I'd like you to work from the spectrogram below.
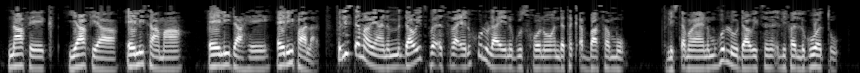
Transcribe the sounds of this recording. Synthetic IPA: nafekʼ | jafijaʔelisama | ʔelid̪aɦeʔelifala̰t̪fɨlist̪ʼemawjanɨmd̪awit̪bəʔɨsɾaʔe̞lhulːulajnɨɡusho̞no̞ɨnd̪ət̪ʰəkʼəbːasəmːu | filist̪ʼemawjanɨmɦulːud̪awit̪ʰɨnlifəlːɨɡuwɔt̪ʼːu

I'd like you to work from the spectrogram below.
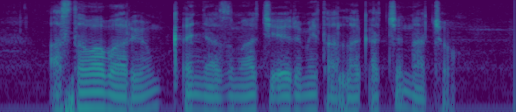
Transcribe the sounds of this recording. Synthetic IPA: ʔa̰st̪ʰəβaβaɾiwumkʼəɲːazɨmat͡ʃjɛɨd̪me̞t̪ʰalːakʼat͡ʃːɪnːat͡ʃːɛ̰w

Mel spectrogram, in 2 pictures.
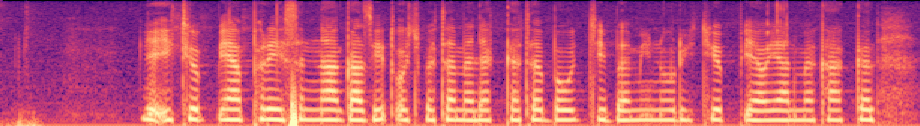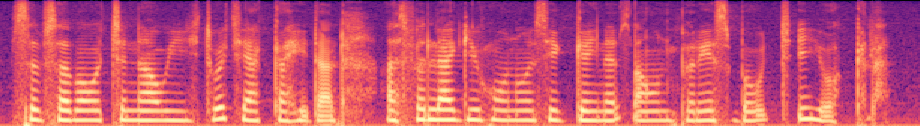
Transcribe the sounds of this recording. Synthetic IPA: jɛʔit̪ʰjo̞pʼjapɾe̞sɨnːaɡaze̞t̪ʼo̞t͡ʃːbət̪ʰəmələkːət̪ʰəbəwʊt͡ʃʼːibəmːino̞ɾit̪ʰjo̞pʼjawijanməkʰakːəl | sɨβsəβawot͡ʃːɨnːawʊjjːɪt̪ʰo̞t͡ʃːjakːaɦe̞d̪a̰l | ʔasfəlːaɡiho̞no̞jsiɡːəɲnəsʼawunpɾe̞sbəwʊt͡ʃʼːijɪwɔkːɨlal

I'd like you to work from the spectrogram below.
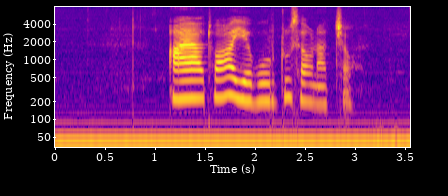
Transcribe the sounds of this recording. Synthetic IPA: ʔajat̪ʰwajɛbo̞ɾd̪usəwnat͡ʃːɛ̰w

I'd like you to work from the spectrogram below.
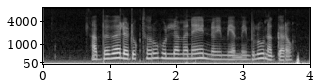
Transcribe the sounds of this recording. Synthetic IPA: ʔabːəβələd̪o̞kt̪ʰəɾuɦulːəmənəjenːəwjɛmːijamːəɲbɨlonəɡːəɾʔəw

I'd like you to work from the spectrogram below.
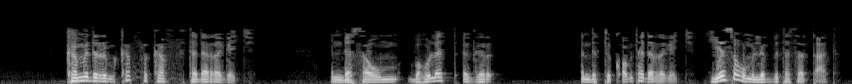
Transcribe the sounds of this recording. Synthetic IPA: kʰəmɨd̪ɨɾɨmkʰəfːkʰəft̪ʰəd̪ərːəɡət͡ʃː | ʔɨnd̪əsəwmbəhulət̪ːʔɨɡɨɾ | ʔɨnd̪ɨt̪ːɨkʼo̞mt̪ʰəd̪ərːəɡə̰t͡ʃː | jɛsəwmlɨbːt̪ʰəsət̪ʼːa̰t̪

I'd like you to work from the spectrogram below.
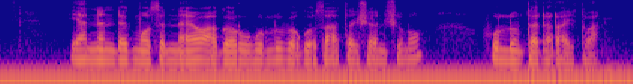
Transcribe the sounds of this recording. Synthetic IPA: janːɨnd̪əɡmosɨnːajəwaɡəɾuhulːubəɡo̞sa̰t̪ʰəʃənʃɪno̞ | hulːumt̪ʰəd̪əɾʔa̰d͡ʒt̪ʰwal

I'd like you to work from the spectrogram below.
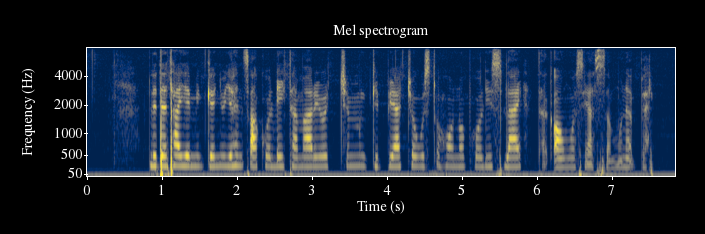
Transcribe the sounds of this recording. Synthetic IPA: lɨd̪ət̪ʰajɛmːiɡːəɲːujɛhɨnsʼakʰo̞le̞d͡ʒt̪ʰəmaɾiwo̞t͡ʃːɪm | ɡɨbːijat͡ʃːɛwwʊst̪ʼɦo̞no̞pʰo̞lislaj | t̪ʰə̰kʼawmo̞sija̰sːəmːunəbːəɾ

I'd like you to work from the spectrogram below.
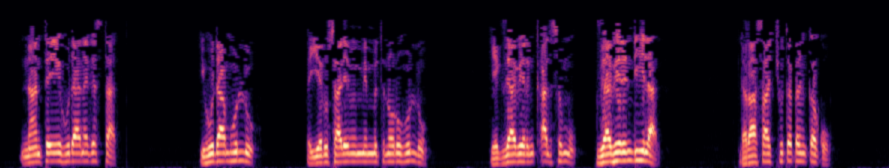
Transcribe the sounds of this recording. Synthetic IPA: ʔɨnːant̪ʰəjɛjɪɦud̪anəɡəst̪ʰat̪̚ | jɪhud̪amhulːu | b̥əjːɛɾusale̞mɨmjɛmːɨt̪no̞ɾuhulːṵ | jɛɡzijaβhe̞ɾɨnkʼalsɨmːu | ɨɡzijaβhe̞ɾɨnd̪ihila̰l | lʔəɾasat͡ʃːɛhut̪ʰət̪ʼəŋkʼəkʼṵ

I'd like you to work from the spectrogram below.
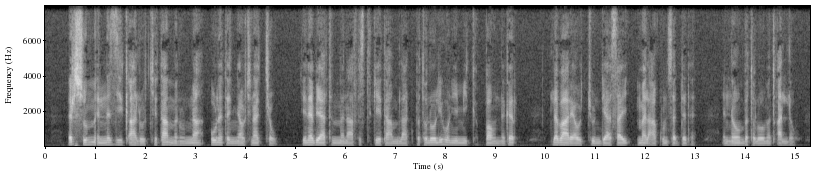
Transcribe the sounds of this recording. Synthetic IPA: ʔɨɾsumɨnːəzːihkʼalo̞t͡ʃːjɛt̪ʰamːənunːaɨnət̪ʰəɲːawot͡ʃːnat͡ʃːɛw | jɛnəβjat̪ʰɨnmənafɨst̪ʼɡ̥e̞t̪ʰamlakbət̪ʰəlo̞liɦo̞njɛmːiɡːəbːawnːəɡəɾ | ləβaɾjawot͡ʃːuɨnd̪ijasajməlʔa̰kʰunsəd̪ːəd̪ə | ʔɨndəwumbət̪ʰəlo̞mət̪ʼalːəhu

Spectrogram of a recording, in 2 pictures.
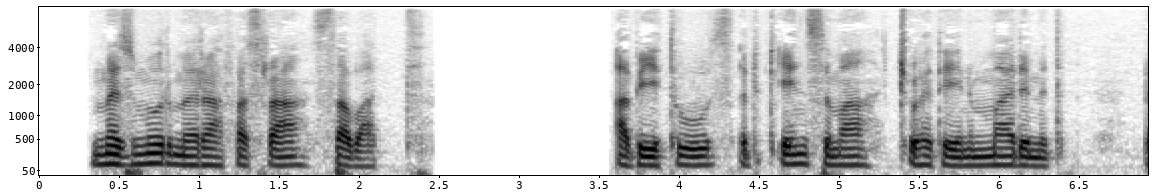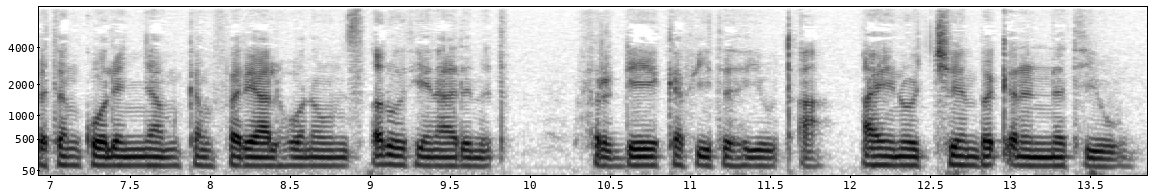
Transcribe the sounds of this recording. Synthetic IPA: məzmuɾmɨɾafasɾasəβat̪ː | ʔaβe̞t̪ʰusʼɨd̪kʼe̞nsɨmat͡ʃʼʊhət̪ʰe̞nɨmːad̪mɨt̪ʼ | b̥ət̪ʰəŋkʰo̞ləɲːamkʰəmfəɾjalɦo̞nəwnsʼəlo̞t̪ʰe̞nad̪mɨt̪ʼ | fɨɾd̪e̞kʰəfit̪ʰɨhjɪwt̪ʼa | ʔajno̞t͡ʃːɪnbəkʼɨnɨnːət̪ʰjɪhu

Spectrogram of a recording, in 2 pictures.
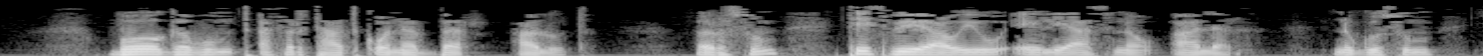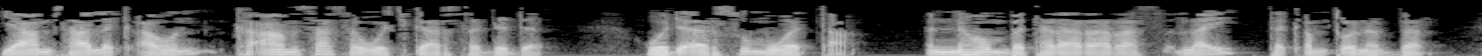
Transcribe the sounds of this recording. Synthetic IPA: bəwɔɡəβumt̪ʼəfɨɾt̪ʰat̪ʼkʼo̞nəbːəɾ | ʔalut̪ | ʔɨɾsum | t̪ʰe̞sbejawiʔe̞lijasnəwʔalə | nɨɡusum | jɛamsaləkʼawʊnkʰəʔamsasəwːo̞t͡ʃːɡaɾsəd̪ːəd̪ə | wɔd̪əɨɾsumwɔt̪ʼːa̰ | ʔɨnːəɦumbət̪ʰəɾaɾaɾaslajt̪ʰəkʼəmt̪ʼo̞nəbːəɾ

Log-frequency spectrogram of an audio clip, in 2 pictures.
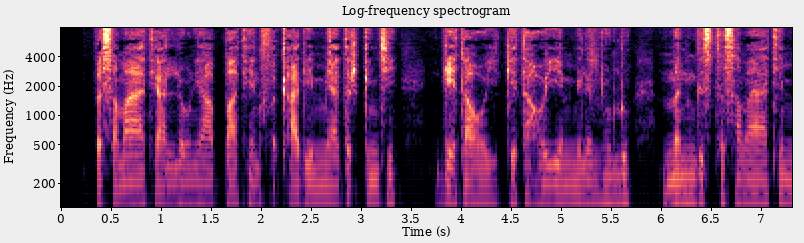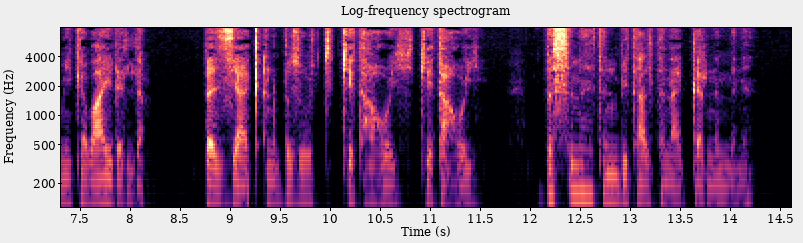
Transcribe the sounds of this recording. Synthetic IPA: b̥əsəmajat̪jalːəwnjɛabːat̪ʰenfəkʼad̪jɛmːijad̪əɾɡɨɲd͡ʒi | ɡe̞t̪ʰahojɡ̥e̞t̪ʰaɦojːɛmːiləɲːhulːu | məŋɡɨst̪ʰəsəmajat̪jɛmːiɡəβaːjd̪əlːəm | b̥əzːijakʼənbɨzuot͡ʃːɡ̥e̞t̪ʰaɦojɡ̥e̞t̪ʰaɦoj | bəsɨmɨht̪ʰɨnbet̪ʰalt̪ʰənaɡːəɾnɨmːɨnɨ

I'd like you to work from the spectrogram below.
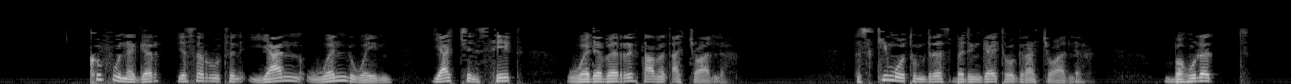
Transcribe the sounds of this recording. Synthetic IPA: kʰɨfunəɡəɾjɛsərːut̪ʰɨnjanwɔnd̪wɔjɪm | jat͡ʃːɪnse̞t̪ | wɔd̪əbərːɨht̪ʰamət̪ʼat͡ʃːɛwalːʔə̰h | ʔɨskʰimo̞t̪ʰumd̪ɨɾəsbəd̪ɨŋɡajt̪ʰəwɔɡɾat͡ʃːɛwalːəh | bəɦulət̪

